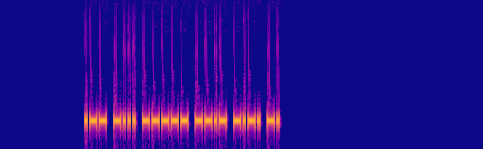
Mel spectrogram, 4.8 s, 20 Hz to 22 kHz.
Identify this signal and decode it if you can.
Morse code, heard as a keyed tone, about 51 wpm, 700 Hz. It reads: WB0QCN
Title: USA Call Signs - 6 Characters - 50wpm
